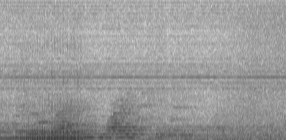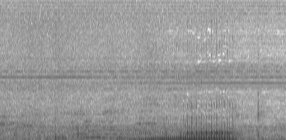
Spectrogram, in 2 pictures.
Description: Oscar, our snoring boston terrier curled up in the kids' halloween costumes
